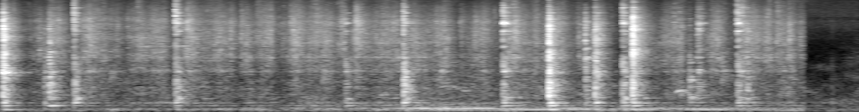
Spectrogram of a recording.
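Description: A slotted ladle scrapes and clinks irregularly against a metal kadai as dried red chillies and garlic cloves are stirred and tossed while they roast. The strokes come at uneven intervals, some much sharper than others.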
